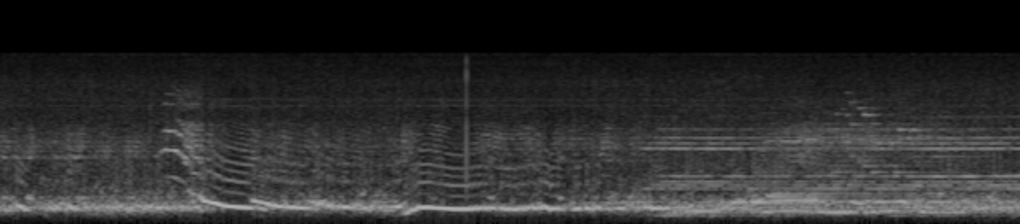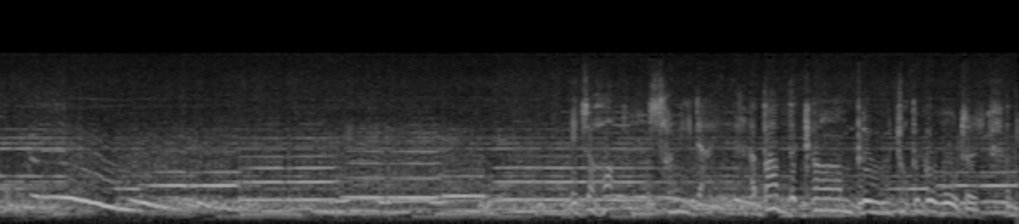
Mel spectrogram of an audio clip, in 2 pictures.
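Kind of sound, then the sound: animal, humpback whale song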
